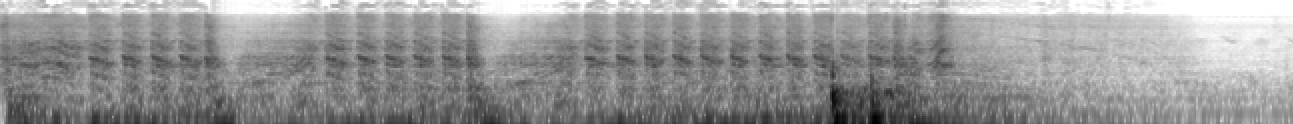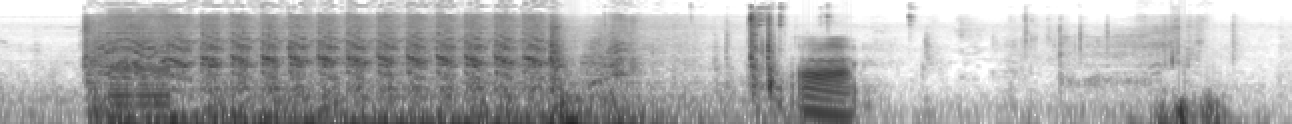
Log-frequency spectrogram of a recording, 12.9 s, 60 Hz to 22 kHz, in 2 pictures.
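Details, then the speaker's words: Toyota 80-series with FZ engine, turbo build on new ECU wiring: long cranking bursts with ragged, uneven firing that never catches; timing seems way off, suspected orange and yellow crank and cam sensor wires swapped, to be reversed. "next Theory it sounds like the timing is way off which would mean I've got this orange and yellow backwards for crank and cam so I'm going to try that now"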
